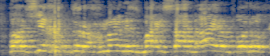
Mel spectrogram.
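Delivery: loud, high ecstatic shout; joyful screaming. Acted. Father screaming to the city that the sheikh is his son, loud and high. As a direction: scream it with joy to the whole street. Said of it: "He comes out the house screaming".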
